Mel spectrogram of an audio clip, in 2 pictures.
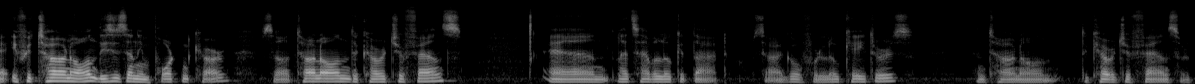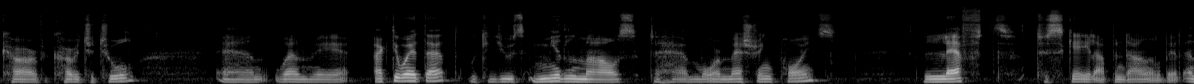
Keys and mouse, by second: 5.7 click, 7.9 click, 13.4 click, 16.7 middle click, 18.7 middle click, 20.2 middle click, 21.4 click.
